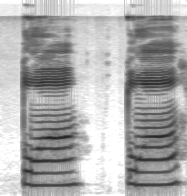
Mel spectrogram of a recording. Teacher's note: یعنی پہلے تو ہونٹوں کو گول کرتے ہیں اور پھر لاسٹ میں آواز ناک میں لے جاتے ہیں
